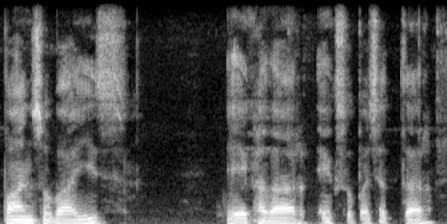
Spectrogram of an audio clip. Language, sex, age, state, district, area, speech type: Urdu, male, 30-45, Uttar Pradesh, Lucknow, urban, spontaneous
